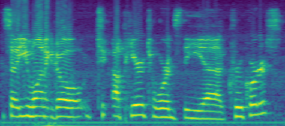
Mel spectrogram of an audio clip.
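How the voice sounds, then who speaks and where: A man narrating a tabletop roleplaying game as game master, improvising scenes in a halting way as he thinks aloud. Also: high-pitched, pushed and bright, slight background noise, poor audio.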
